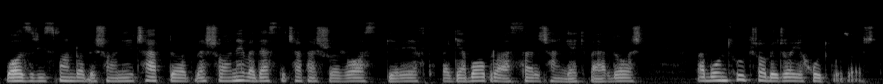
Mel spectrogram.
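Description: A woman reads a novel aloud in a calm, measured way, her voice low-pitched and mellow. The recording is a bit dull and lo-fi, with the top end muffled. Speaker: audiobook narrator. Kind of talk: scripted literary narration.

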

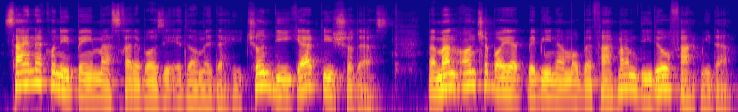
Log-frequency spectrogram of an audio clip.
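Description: A man reading a story aloud and voicing a calm, gentle, polite woman detective in his own near-natural voice. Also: fairly low pitch.

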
